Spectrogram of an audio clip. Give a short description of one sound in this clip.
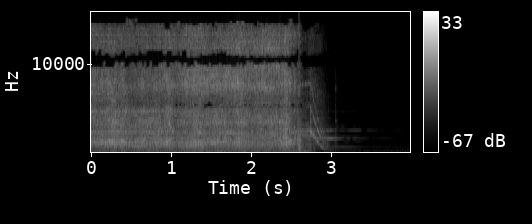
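A power circular saw whines loudly as it cuts through wood.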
